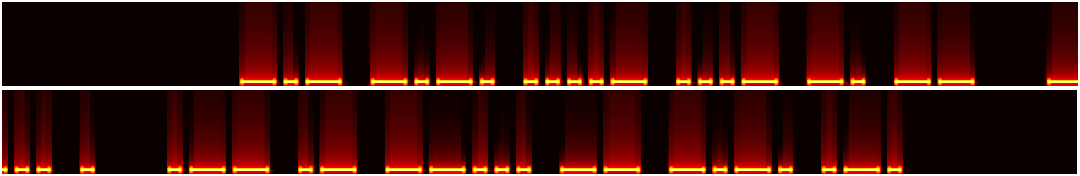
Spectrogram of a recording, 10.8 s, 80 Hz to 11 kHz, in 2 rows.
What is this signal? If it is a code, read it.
Morse code, heard as a keyed tone, about 22 wpm, 700 Hz. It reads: KC4VNM DE WA7MCR
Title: USA Callsign DE Callsign - 6 Characters - 22wpm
